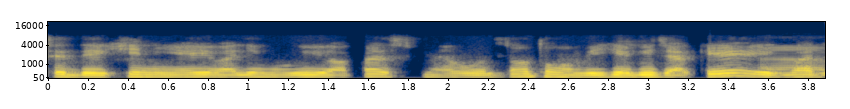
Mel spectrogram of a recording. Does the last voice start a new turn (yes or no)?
yes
